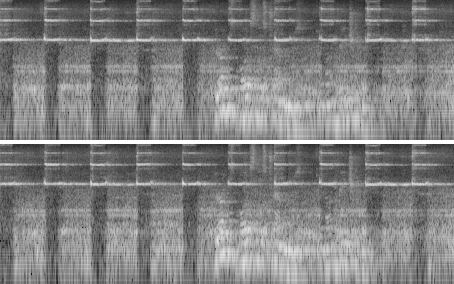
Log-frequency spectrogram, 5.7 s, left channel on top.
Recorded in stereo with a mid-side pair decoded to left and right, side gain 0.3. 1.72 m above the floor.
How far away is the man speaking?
About 4 m.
